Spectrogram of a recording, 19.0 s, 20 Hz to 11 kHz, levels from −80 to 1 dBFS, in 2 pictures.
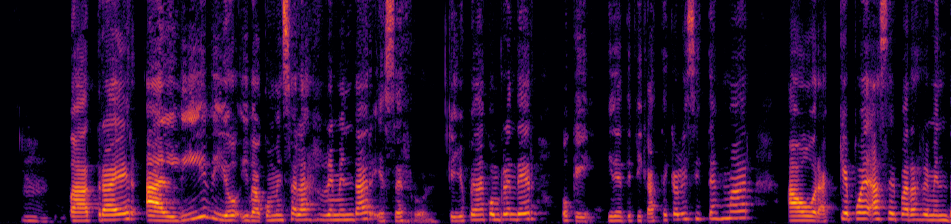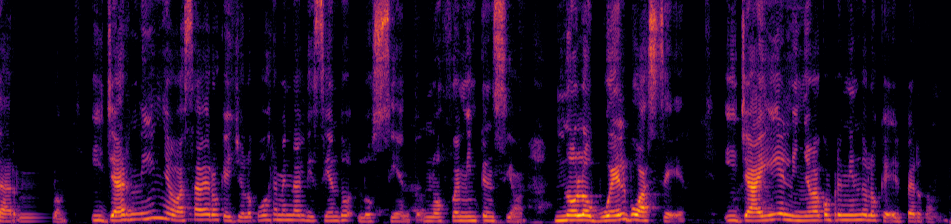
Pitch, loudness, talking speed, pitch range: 230 Hz, -22 LUFS, 200 wpm, 205-255 Hz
